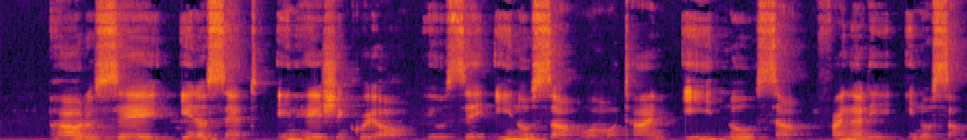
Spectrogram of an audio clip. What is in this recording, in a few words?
"Innocent" in Haitian Creole, "Inosan"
